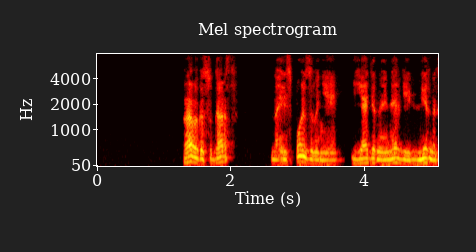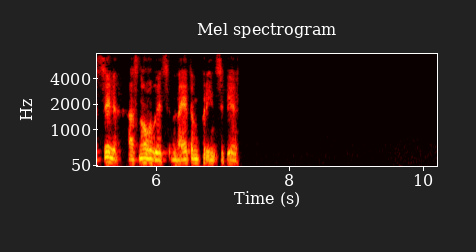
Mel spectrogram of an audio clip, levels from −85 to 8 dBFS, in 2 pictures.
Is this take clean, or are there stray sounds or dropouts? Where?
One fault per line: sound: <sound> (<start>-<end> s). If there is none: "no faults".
no faults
